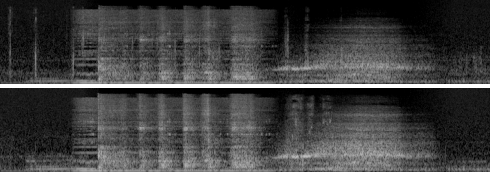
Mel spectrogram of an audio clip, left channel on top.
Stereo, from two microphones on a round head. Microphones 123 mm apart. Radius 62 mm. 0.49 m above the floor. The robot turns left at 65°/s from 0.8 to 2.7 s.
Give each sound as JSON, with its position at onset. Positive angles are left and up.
{"t": 1.0, "sound": "chopping", "azimuth_deg": -60, "distance_m": 3.5}
{"t": 2.7, "sound": "a whoosh", "side_deg": -35, "distance_m": 1.4}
